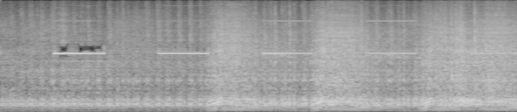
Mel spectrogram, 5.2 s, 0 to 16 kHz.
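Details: New 2026 Ski-Doo MXZ 600 EFI Sport 129 put into reverse at a quick-revving idle: a thin high beep repeating about once a second. The reverse warning beeper is working normally.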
